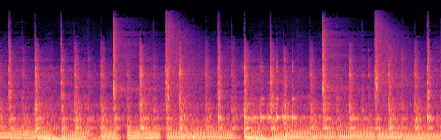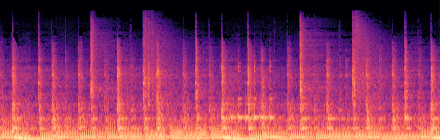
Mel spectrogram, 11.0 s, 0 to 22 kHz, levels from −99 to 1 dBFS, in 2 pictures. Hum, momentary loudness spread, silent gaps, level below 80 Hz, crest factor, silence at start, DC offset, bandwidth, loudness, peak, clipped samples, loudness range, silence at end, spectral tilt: none; 3 LU; none; -16 dBFS; 10 dB; 0 s; under 0.1%; 12.5 kHz; -13 LUFS; 0 dBFS; under 0.1%; 1 LU; 0 s; -7 dB/octave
